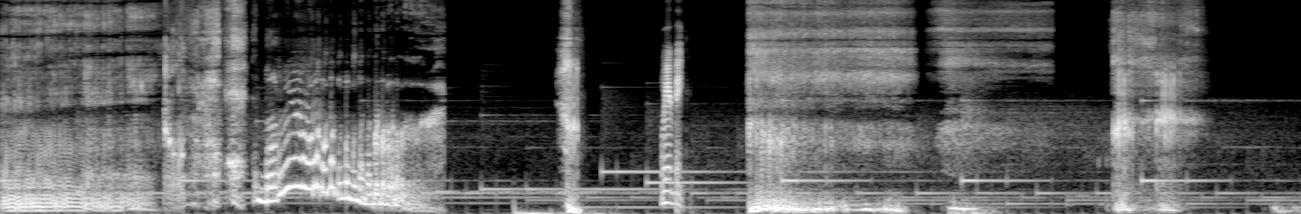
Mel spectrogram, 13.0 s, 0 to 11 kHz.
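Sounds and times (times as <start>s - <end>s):
person snoring: 0.0s - 2.7s, 5.6s - 5.9s, 7.5s - 12.2s
speech: 2.5s - 4.5s, 6.6s - 6.9s.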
